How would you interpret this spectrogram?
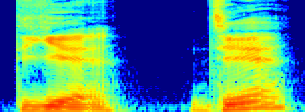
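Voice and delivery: normal talking voice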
